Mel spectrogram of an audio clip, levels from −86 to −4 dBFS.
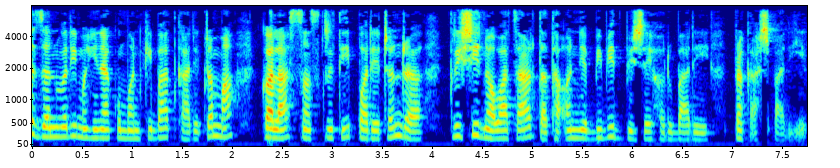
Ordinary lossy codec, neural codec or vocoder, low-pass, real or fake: none; none; 7.2 kHz; real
